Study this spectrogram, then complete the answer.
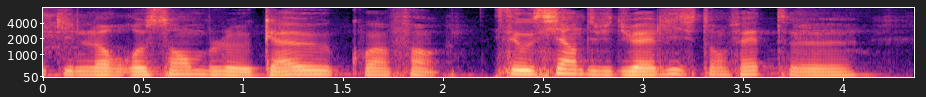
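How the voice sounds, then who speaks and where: A man's dark, mellow voice holds a monotone, flat intonation at a moderate pace. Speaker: comedian. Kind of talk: round table discussion. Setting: stage with live audience. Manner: casual, hesitant.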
